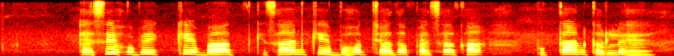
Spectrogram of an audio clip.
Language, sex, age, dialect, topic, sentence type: Magahi, female, 25-30, Northeastern/Surjapuri, agriculture, question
